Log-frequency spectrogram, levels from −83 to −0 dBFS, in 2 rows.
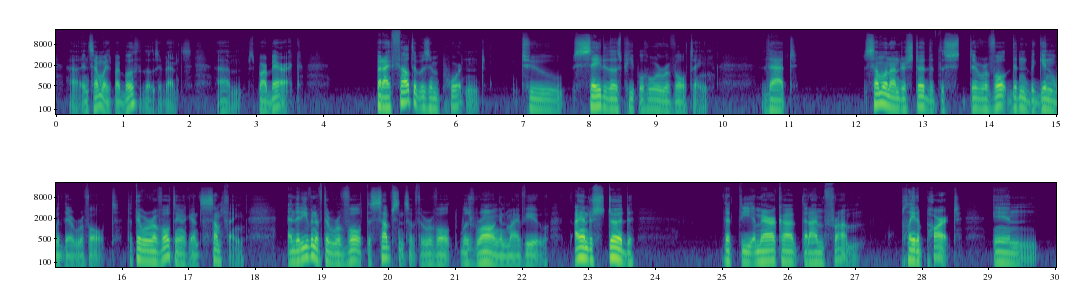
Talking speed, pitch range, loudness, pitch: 140 wpm, 95-115 Hz, -25 LUFS, 105 Hz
